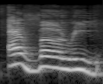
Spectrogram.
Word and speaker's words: every: Every sem o é do meio ser pronunciado, ok? Lembra que a gente já viu em outras músicas every, every, por uma questão de ênfase, tá? Então é possível que esse é apareça pronunciado quando eu quero enfatizar, mas via de regra esse é não é pronunciado.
